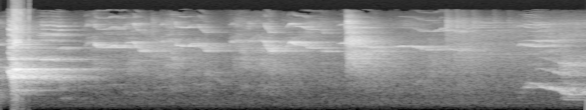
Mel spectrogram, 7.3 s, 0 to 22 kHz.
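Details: Two 12-week-old German Shorthaired Pointer puppies undergoing gun-dog training, including backing point; a loud sharp yelp opens, followed by a string of high thin whines, another burst midway and a falling whine at the close.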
